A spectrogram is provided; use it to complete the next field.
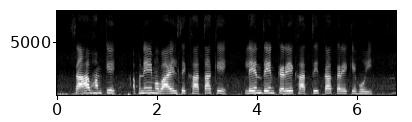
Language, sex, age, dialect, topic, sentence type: Bhojpuri, female, 18-24, Western, banking, question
